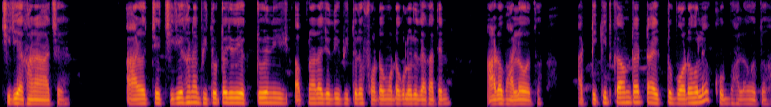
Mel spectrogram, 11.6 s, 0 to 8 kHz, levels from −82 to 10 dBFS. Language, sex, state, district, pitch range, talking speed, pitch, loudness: Bengali, male, West Bengal, Paschim Medinipur, 115-135 Hz, 160 wpm, 120 Hz, -18 LUFS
